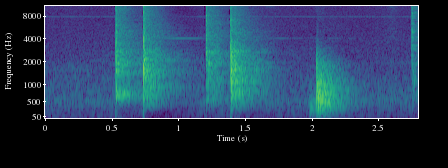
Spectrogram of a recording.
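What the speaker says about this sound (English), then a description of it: "So we put the trigger group back in the" A trigger group pushed into a Benelli Nova shotgun receiver gives a string of sharp metallic clacks and knocks, about six hits with ringing decay, loud and close.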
